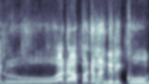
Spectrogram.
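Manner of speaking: mock-anxious teenager asking what's wrong with me; fretting teen. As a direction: panic over one pimple like a teenager. Teen fretting over a pimple.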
